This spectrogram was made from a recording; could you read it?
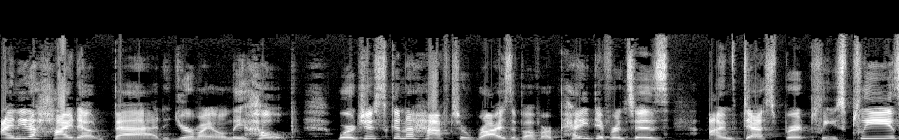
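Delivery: ordinary talk, nothing marked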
